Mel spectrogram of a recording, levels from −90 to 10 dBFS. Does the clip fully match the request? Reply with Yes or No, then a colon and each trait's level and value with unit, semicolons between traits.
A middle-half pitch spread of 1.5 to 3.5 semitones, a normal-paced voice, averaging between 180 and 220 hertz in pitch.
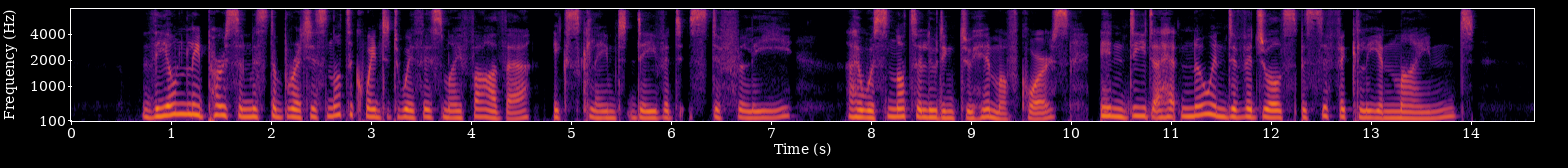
No: average, 2.9 semitones; slow, 130 wpm; high, 190 Hz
